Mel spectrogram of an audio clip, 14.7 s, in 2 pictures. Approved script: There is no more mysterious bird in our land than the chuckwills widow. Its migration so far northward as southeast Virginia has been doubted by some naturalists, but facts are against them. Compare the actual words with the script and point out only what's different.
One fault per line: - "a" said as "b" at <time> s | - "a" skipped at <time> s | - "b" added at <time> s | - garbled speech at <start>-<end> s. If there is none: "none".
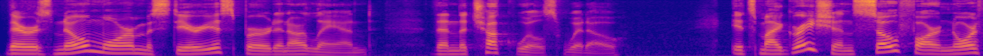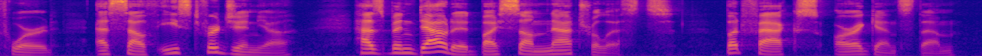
none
